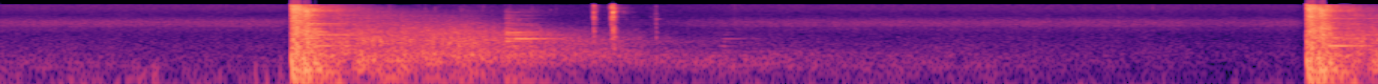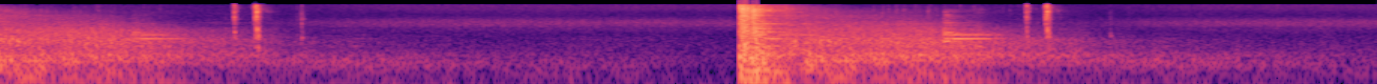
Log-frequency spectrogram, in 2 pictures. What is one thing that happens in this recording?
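Loud gunshots from a revolver ring out and echo outdoors.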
